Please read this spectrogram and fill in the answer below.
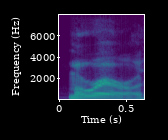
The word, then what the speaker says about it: Marrero: If you're down in New Orleans way, come on, over in, now I'm going to pronounce this correctly, Marrero, is that right? – That is correct.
